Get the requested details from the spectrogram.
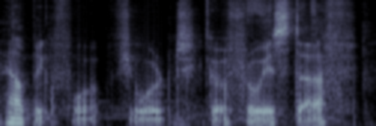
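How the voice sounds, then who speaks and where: A man giving casual reaction commentary on a show, off camera, in a halting, soft-spoken way with many restarts. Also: soft background music. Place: off-camera voice-over.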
